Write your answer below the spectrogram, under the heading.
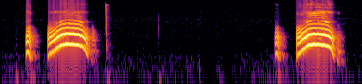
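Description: A burrowing owl gives a two-part hoot twice, about five seconds apart: a brief clipped note, then a longer rising-and-falling cooing note, in a quiet room.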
